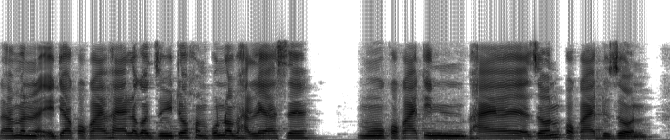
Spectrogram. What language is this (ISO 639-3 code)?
asm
